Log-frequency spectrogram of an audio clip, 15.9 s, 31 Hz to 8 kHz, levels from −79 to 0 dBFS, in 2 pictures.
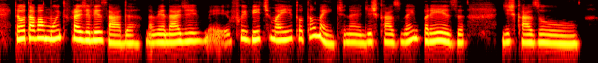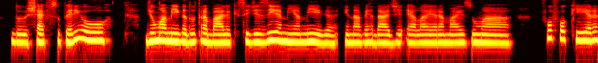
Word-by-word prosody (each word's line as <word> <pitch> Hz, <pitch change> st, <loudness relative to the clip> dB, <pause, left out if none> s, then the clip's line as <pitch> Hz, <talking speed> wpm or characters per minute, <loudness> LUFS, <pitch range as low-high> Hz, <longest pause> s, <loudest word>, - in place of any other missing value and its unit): então 260 Hz, -, +2 dB
eu -, -, +7 dB
estava 280 Hz, 0 st, +6 dB
muito 270 Hz, +3 st, +1 dB
fragilizada, 200 Hz, -9 st, +2 dB
na 200 Hz, -3 st, -7 dB
verdade, 205 Hz, +3 st, 0 dB
e 175 Hz, -, -11 dB
eu 195 Hz, -, -13 dB
fui 270 Hz, +1 st, -3 dB
vítima 250 Hz, +1 st, 0 dB
aí 245 Hz, +3 st, +1 dB
totalmente, 265 Hz, -, -2 dB
né, 195 Hz, -1 st, -4 dB
descaso 200 Hz, 0 st, -4 dB
da 205 Hz, -, -3 dB
empresa, 215 Hz, -7 st, 0 dB, 0.5 s
descaso 190 Hz, -3 st, -2 dB, 0.4 s
do 200 Hz, -2 st, -1 dB
chefe 200 Hz, +1 st, 0 dB
superior, 235 Hz, +3 st, +2 dB, 0.5 s
de 215 Hz, +2 st, +2 dB
uma 230 Hz, +1 st, +6 dB
amiga 215 Hz, -2 st, +4 dB
do 205 Hz, +1 st, 0 dB
trabalho 195 Hz, -3 st, +2 dB
que -, -, -17 dB
se 210 Hz, -2 st, -3 dB
dizia 210 Hz, +4 st, +2 dB
minha 205 Hz, -2 st, +2 dB
amiga 195 Hz, -3 st, 0 dB
e, 195 Hz, -, -3 dB
na 195 Hz, 0 st, -1 dB
verdade, 190 Hz, -1 st, -2 dB
ela 190 Hz, -1 st, -2 dB
era 190 Hz, 0 st, -1 dB
mais 190 Hz, 0 st, -3 dB
uma 190 Hz, -2 st, -1 dB, 0.4 s
fofoqueira. 250 Hz, -4 st, 0 dB
205 Hz, 145 wpm, -19 LUFS, 190-235 Hz, 0.5 s, eu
